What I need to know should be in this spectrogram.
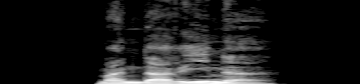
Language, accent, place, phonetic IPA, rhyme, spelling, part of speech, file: German, Germany, Berlin, [ˌmandaˈʁiːnə], -iːnə, Mandarine, noun, De-Mandarine.ogg
- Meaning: mandarin orange (fruit)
